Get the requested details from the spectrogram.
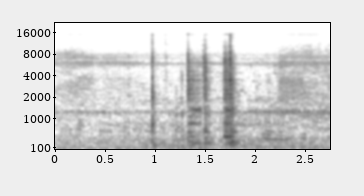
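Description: A metal lever clunks.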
